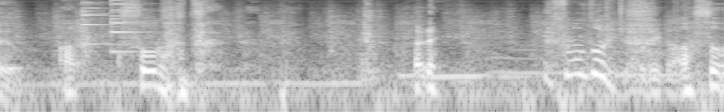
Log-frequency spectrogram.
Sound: laughing

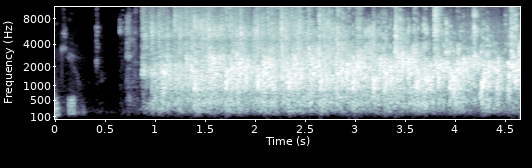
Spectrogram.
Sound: audience applauding

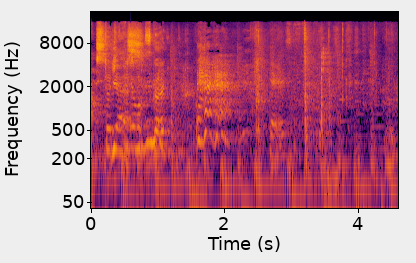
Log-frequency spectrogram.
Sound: laughing

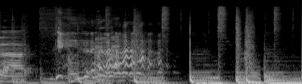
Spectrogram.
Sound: laughter

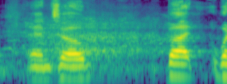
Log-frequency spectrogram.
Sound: crowd laughing

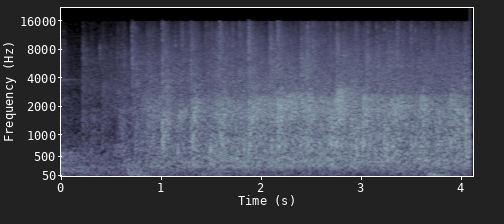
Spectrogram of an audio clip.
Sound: audience applauding

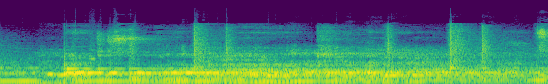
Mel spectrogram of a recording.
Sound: someone is laughing

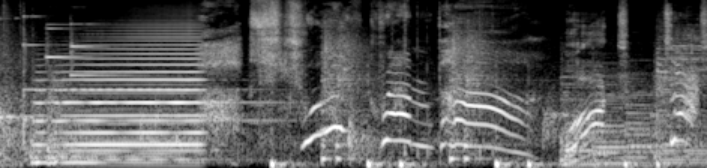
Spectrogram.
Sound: gasps

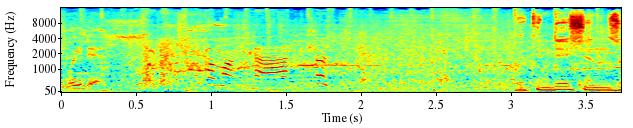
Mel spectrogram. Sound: chuckling

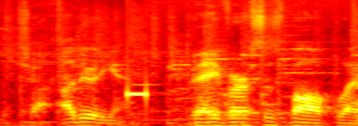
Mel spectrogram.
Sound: static beep

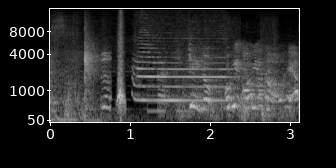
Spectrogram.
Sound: air horn blows

